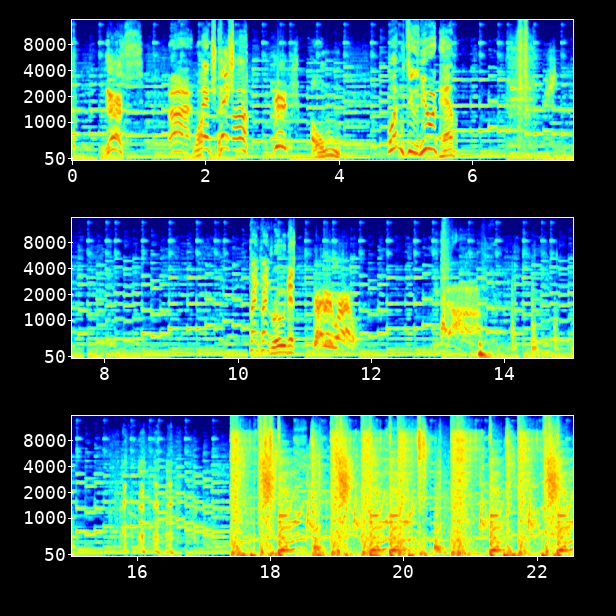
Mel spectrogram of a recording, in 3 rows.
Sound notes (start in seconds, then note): 3.0 Peppino on phone; 3.5 engineer exclaims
